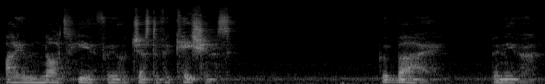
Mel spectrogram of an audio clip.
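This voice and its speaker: An actor playing a stern, dry inspector in a video game, speaking in measured, clipped, formal lines. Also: male voice, low-pitched, fairly even intonation, a bit bright, reverberant, slight background noise. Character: stern, dry male inspector, guarded and duty-bound. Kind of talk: video game dramatic dialogue.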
